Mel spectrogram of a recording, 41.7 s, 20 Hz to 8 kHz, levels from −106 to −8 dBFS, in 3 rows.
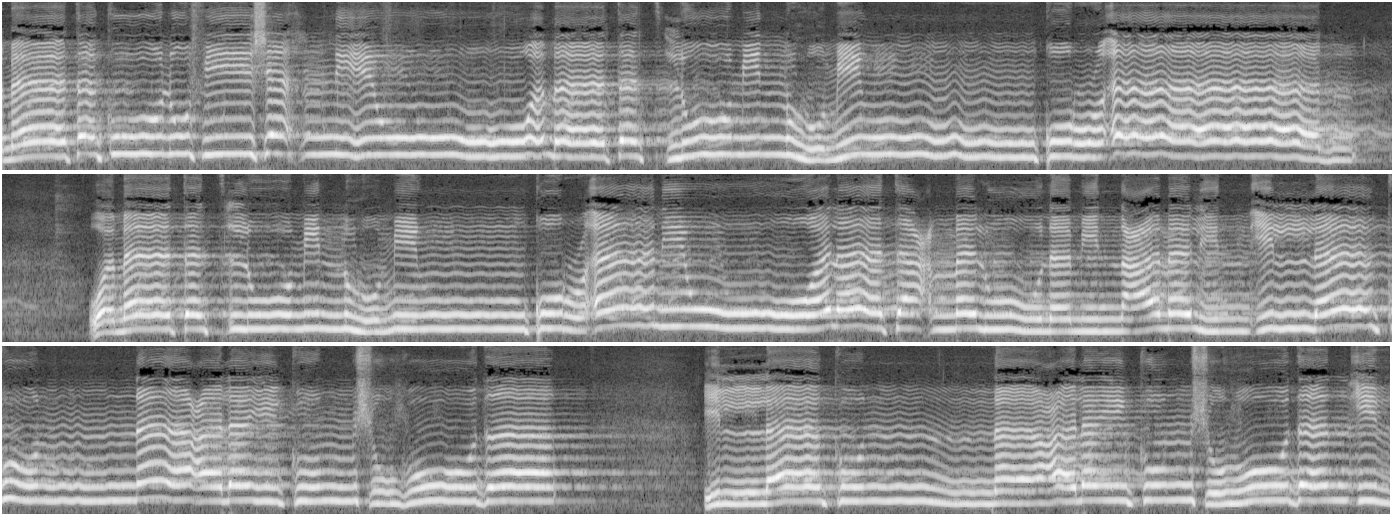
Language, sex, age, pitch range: Malayalam, male, 40-59, 245-270 Hz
